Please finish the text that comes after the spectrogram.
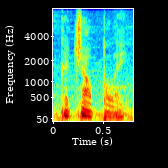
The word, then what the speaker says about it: Caccioppoli: name when you know anybody who's italian would pronounce it as cachopoly well welcome to bond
